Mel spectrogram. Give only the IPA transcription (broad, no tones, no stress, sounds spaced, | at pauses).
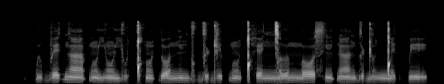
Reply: k͡p ɯ b ɛ ɡ ã ɓ õ j õ j u ǃʰ õ ɗ ɔ n ĩ ɡ u ɡ ɯ ɖ e ɓ õ ǃʰ ɛ ŋ͡ǀ ɤ n̪ ɔ s ĩ ɗ ã ɡ ɤ ɖ õ ŋ͡ǃ e k͡p e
